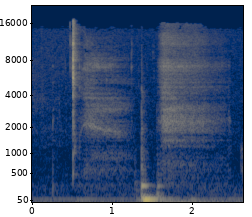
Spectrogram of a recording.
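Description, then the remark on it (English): A quiet sip of water with a soft slurp, followed by a low gulping swallow and an airy exhale afterward; no talking. “Just a second. Water time.”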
